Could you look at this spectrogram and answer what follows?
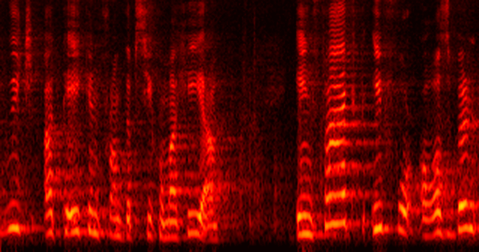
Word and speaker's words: Psychomachia: Catholicon a separate lemma, Psychomachia, where he states that it is a work by Prudentius, meaning a battle of the soul. And it is pronounced with the stress on the penultimate syllable.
